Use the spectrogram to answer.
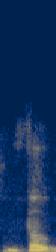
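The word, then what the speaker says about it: Vogt: the voice engines that the last name vote is pronounced exactly as vote vot with a silent G and a long O.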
